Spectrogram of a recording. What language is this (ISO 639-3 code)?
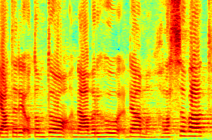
ces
